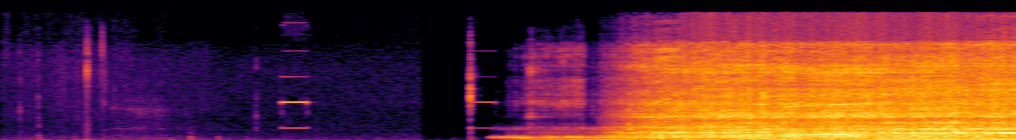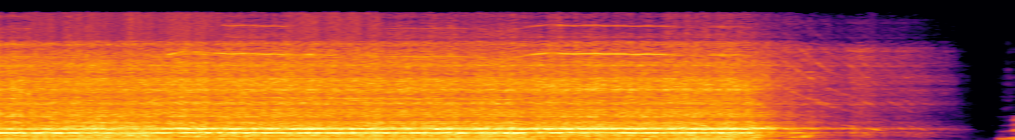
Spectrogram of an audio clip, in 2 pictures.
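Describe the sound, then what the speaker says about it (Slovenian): A smoothie maker blends a fruit smoothie, starting abruptly with a loud, steady high-pitched whir that holds for about eight seconds, its motor tone rising slightly midway, then winding down; a few faint clicks precede it. "zdaj pa enostavno v smoothie makerju tole mi zmiksamo"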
